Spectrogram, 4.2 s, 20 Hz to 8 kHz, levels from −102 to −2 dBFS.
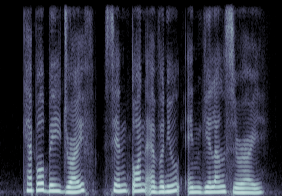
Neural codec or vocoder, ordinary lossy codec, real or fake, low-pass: codec, 16 kHz, 4 kbps, FunCodec, trained on LibriTTS, 50 frames a second; none; fake; none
